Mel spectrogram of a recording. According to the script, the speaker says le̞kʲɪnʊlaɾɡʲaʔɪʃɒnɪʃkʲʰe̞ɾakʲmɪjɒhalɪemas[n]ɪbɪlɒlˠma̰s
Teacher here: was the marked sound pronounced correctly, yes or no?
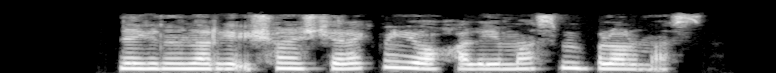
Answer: no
